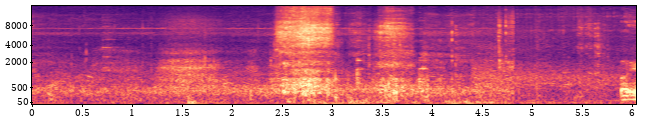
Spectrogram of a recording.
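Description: A person slurping and eating instant noodles from a cup with chopsticks: a few short breathy bursts, the loudest about halfway through.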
